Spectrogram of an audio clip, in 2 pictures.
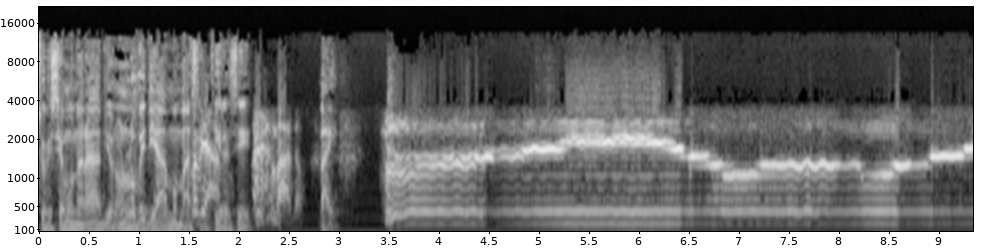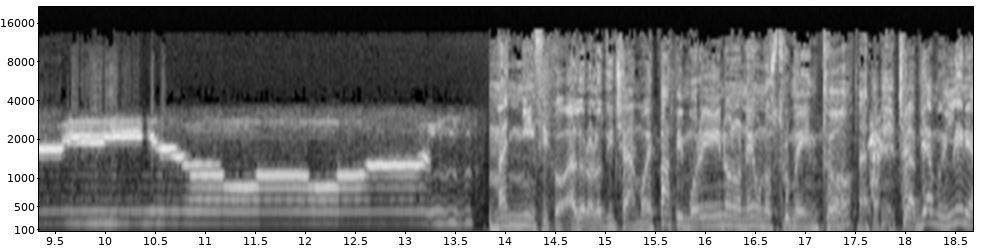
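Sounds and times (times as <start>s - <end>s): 
speech: 0.0s - 7.0s, 13.9s - 18.6s
overtone singing: 3.4s - 13.8s.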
